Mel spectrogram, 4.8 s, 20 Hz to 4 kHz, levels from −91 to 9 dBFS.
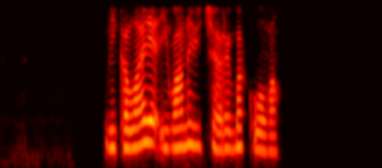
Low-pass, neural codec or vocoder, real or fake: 3.6 kHz; autoencoder, 44.1 kHz, a latent of 192 numbers a frame, MeloTTS; fake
